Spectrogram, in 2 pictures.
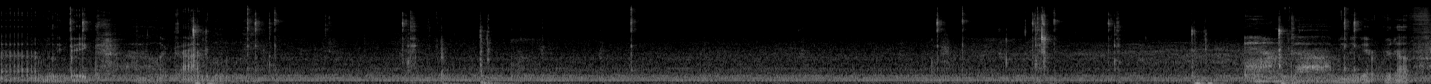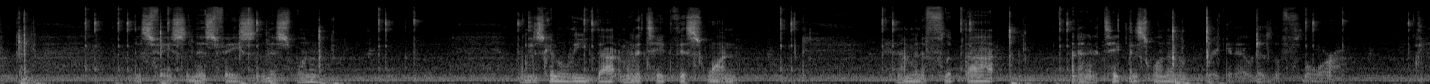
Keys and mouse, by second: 1.9 z, 4.7 KP_1, 9.6-12.2 middle drag, 11.9 a, 12.8 z, 14.5 ctrl+Tab, 17.5 x, 18.4 click, 20.1 click, 24.4 a, 24.9-26.6 right drag, 26.0 p, 26.9 Tab, 27.7-28.6 right drag.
